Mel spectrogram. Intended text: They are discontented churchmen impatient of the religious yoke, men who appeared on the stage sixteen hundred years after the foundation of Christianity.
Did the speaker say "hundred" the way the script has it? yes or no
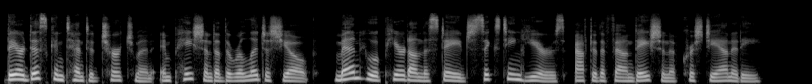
no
